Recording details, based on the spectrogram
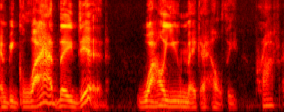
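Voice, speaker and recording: A man speaks in a plain, everyday voice, fairly low in pitch, with lively intonation. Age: 60s. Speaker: author and former sales speaker. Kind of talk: interview on a business podcast.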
